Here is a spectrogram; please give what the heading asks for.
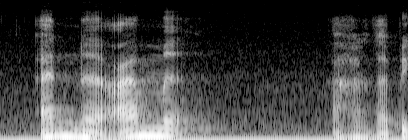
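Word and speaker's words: أنعمت: Karena banyak dari orang yang membaca kedua huruf ini seolah-olah ia adalah huruf qalqalah, ada pantulan di dalamnya. An'am, an'am, dan ini kurang tepat. An'am, tapi kita membacanya harus mengalir. An'amta, tanpa ada pantulan di kedua huruf tersebut.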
